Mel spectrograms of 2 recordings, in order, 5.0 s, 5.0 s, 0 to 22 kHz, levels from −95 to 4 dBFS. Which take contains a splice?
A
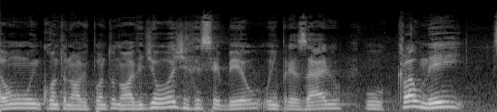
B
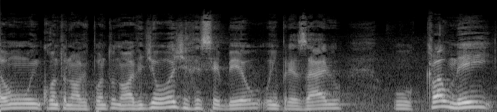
A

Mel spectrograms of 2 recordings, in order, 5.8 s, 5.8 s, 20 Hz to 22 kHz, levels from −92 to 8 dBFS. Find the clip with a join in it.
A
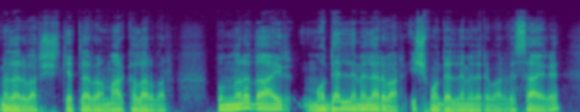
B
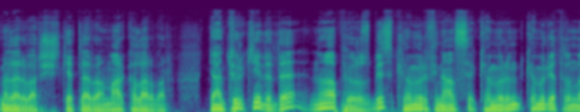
B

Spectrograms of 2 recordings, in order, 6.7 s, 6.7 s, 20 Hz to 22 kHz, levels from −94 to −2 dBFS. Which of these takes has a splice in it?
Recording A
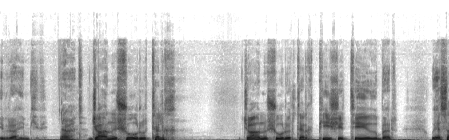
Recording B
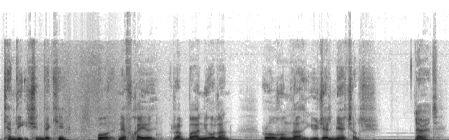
A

